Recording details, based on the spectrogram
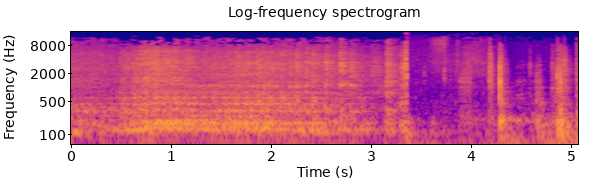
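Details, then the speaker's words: Loud raw rumble with a rough uneven chuff from a freshly started V8-swapped Miata after a TKO600 transmission install and header removal and refit; owner suspects a massive exhaust leak, possibly a damaged header gasket, not confirmed. "There's a really loud noise. I think that it sounds like there's an exhaust leak going on over here, like a massive exhaust leak."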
